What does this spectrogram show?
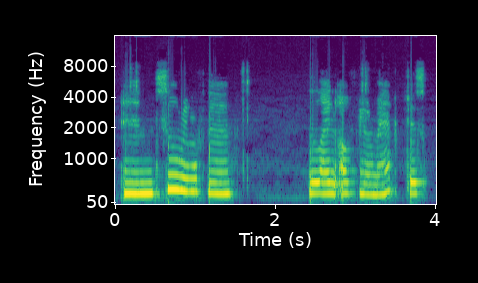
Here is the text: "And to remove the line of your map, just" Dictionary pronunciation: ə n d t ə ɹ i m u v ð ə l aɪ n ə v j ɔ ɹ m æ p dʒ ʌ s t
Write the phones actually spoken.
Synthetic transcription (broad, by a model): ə n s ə w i m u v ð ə l aɪ n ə f j ɔ ɹ m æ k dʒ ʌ s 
